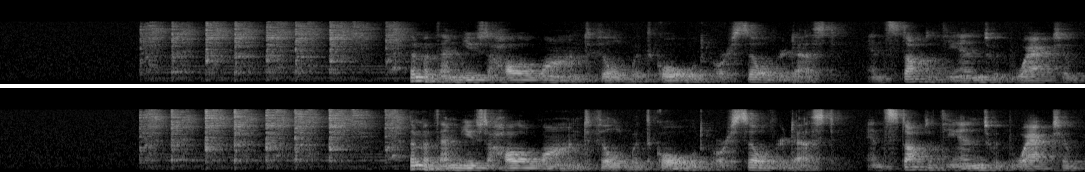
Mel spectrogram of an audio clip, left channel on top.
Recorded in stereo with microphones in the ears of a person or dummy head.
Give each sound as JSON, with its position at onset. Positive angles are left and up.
{"t": 1.4, "sound": "cutlery clinking", "side_deg": -65, "distance_m": 3.5}
{"t": 4.1, "sound": "a man speaking", "side_deg": -65, "distance_m": 2.0}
